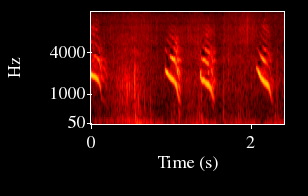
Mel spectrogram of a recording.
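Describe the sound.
A hunter blows an elk call, trying to coax fleeing elk back in the snow. It sounds four times: short, high-pitched squealing notes that slide downward, spaced about half a second apart over a low, steady rumble of wind.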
